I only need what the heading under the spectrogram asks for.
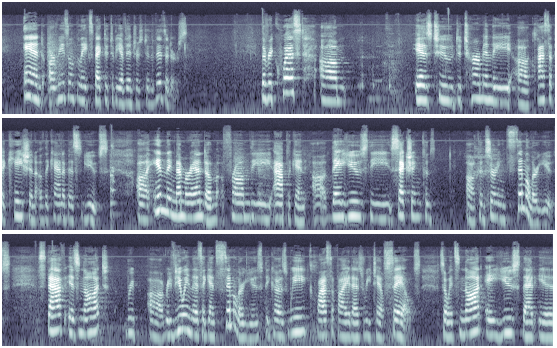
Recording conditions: busy venue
